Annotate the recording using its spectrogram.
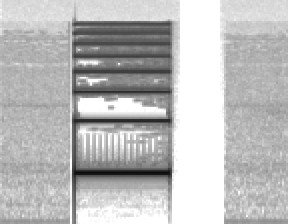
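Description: A censor bleep: one steady, slightly buzzy electronic beep about three-quarters of a second long, starting and stopping abruptly.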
